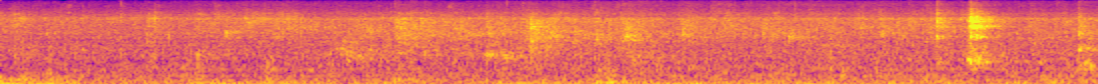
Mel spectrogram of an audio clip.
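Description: Chopped onion, garlic, anchovies and capers sizzling in oil in a frying pan: a steady crackling hiss, with a brief sharper pop near the end.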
